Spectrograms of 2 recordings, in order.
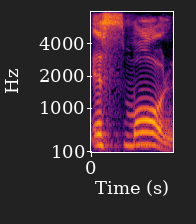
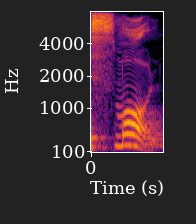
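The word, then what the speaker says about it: small: स्मॉल। क्या पढ़ेंगे? स्मॉल।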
